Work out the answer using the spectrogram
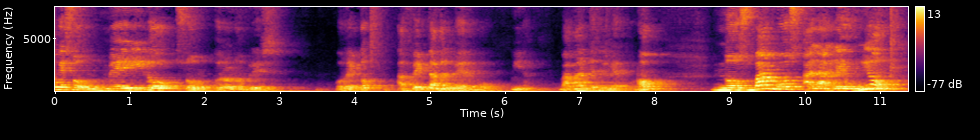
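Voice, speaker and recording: Male teacher, high voice, slow deliberate delivery, distant echoey classroom sound. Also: a little mellow. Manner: asks and answers his own questions, often in a higher pupil-like voice. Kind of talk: classroom grammar lesson. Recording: echoey room, voice from far off.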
